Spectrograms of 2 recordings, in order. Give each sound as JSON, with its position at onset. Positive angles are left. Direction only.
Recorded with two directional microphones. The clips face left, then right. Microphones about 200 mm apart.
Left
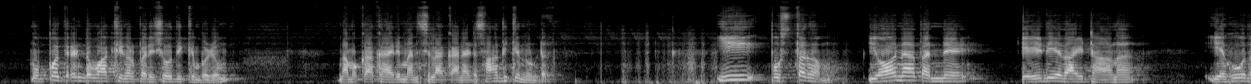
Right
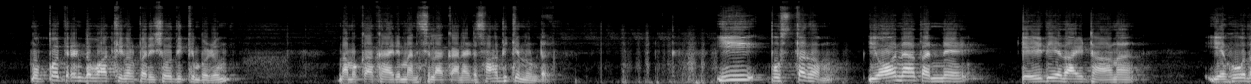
{"t": 0.3, "sound": "a man's voice", "side_deg": -30}
{"t": 3.4, "sound": "a man's voice", "side_deg": -30}
{"t": 7.2, "sound": "a man's voice", "side_deg": -35}
{"t": 10.8, "sound": "a man's voice", "side_deg": -45}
